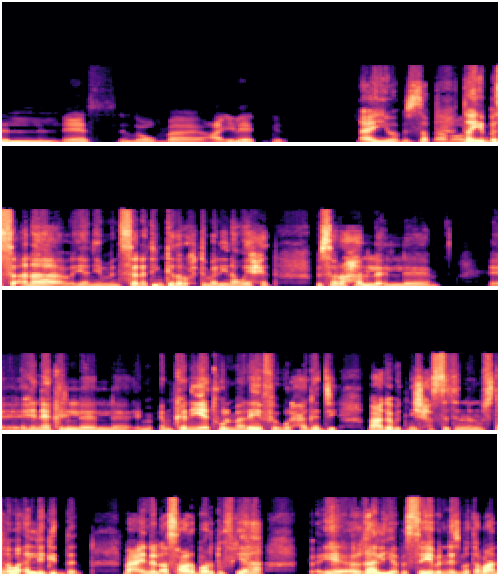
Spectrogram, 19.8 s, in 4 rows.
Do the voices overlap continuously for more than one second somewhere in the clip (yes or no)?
no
